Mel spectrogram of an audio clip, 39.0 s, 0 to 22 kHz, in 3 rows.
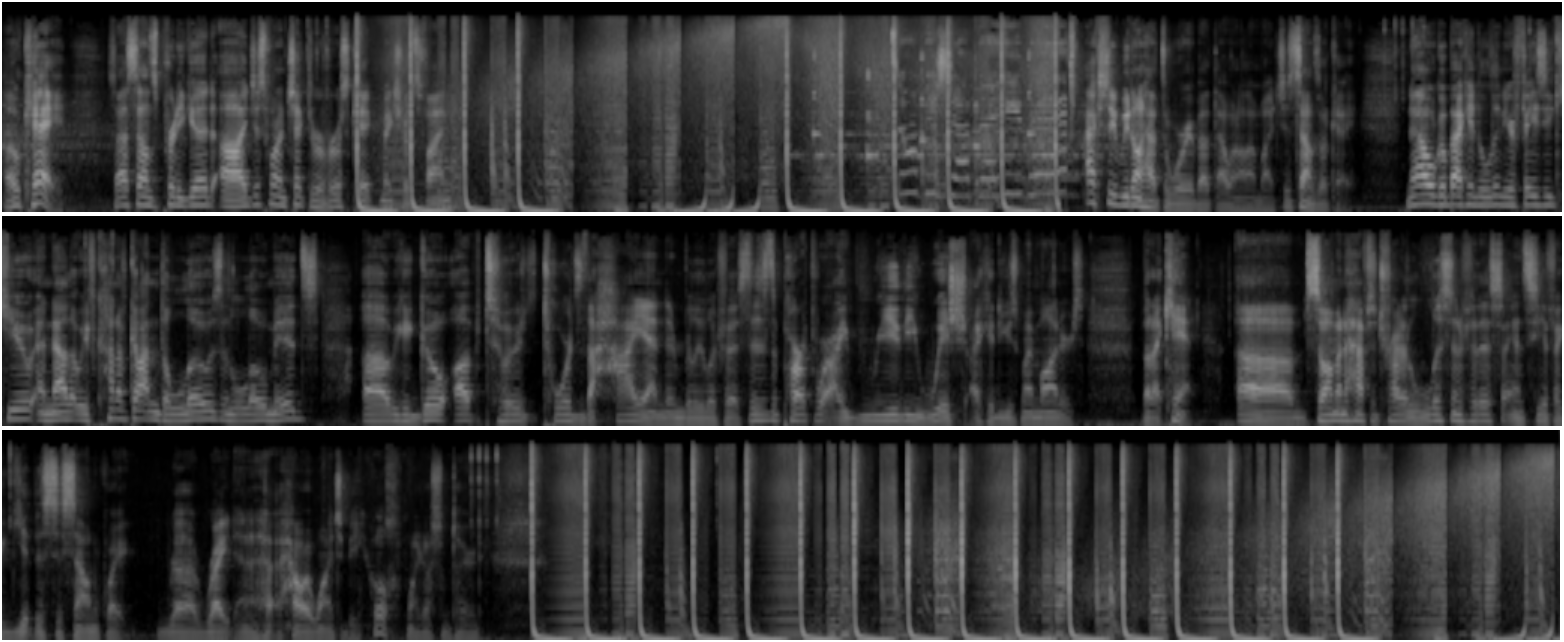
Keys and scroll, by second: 8.6 space.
